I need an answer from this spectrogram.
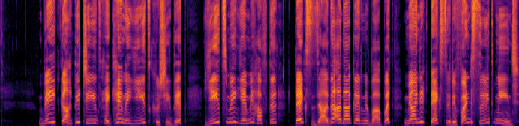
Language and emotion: Kashmiri, happy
